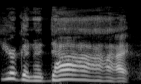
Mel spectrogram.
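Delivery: slow, drawn-out mock doom; mock terror. Comedian showing how scared he was, drawn-out mock terror. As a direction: stretch it out in hammed-up dread. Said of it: "I'm talking scared like".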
